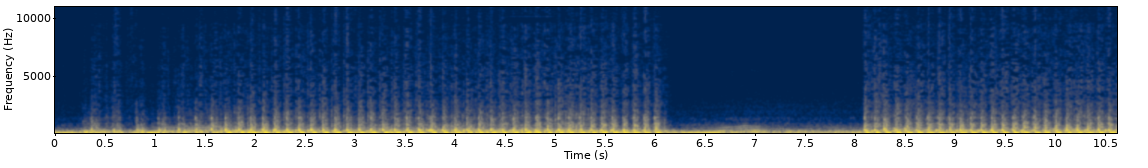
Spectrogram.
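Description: A car's engine at a constant pitch with a very rapid, even, machine-gun-like rattle. It cuts off abruptly about six seconds in and starts again about two seconds later.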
